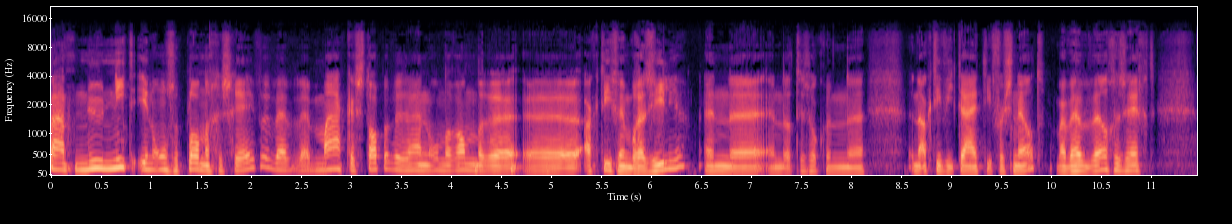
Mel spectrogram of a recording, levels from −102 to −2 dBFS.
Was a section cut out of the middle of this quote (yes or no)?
no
